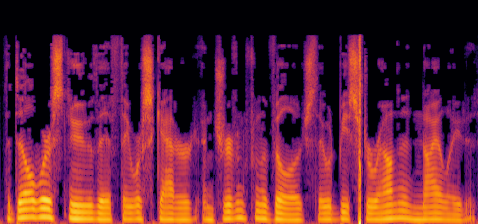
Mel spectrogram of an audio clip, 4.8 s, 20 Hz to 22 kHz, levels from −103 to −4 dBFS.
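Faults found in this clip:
File tags played as audio, 3.59–3.65 s: a hard-edged burst of loud, lopsided rasp followed by dead silence. Probable component is the decoder or demuxer reading a text metadata block and its zero padding as samples. The one-sided offset and the rasp-then-silence pattern mark it as read-in text, not a dropout or codec glitch.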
